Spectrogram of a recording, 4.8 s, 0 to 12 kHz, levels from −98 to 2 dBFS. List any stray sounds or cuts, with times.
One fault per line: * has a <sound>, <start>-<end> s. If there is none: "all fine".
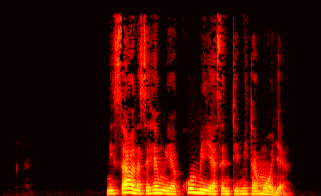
all fine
